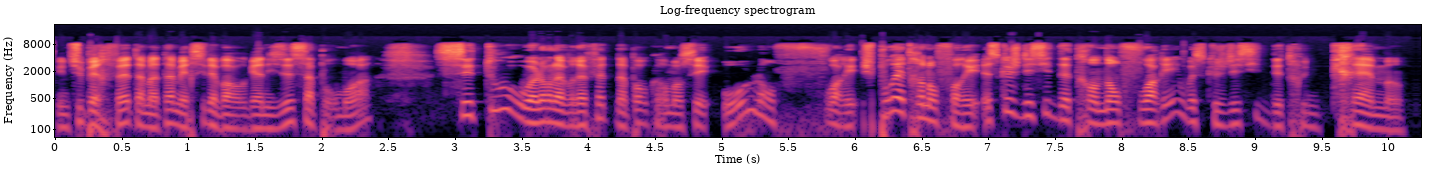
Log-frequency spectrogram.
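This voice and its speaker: A man's voice: mid-range voice, very animated, fast talker, a bit bright, no room sound. Sarcastic man joking over a game. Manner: joking, sarcastic and crude, talks back to the characters. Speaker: let's play gamer. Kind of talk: let's play commentary.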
